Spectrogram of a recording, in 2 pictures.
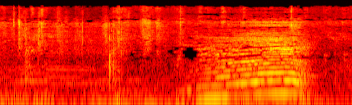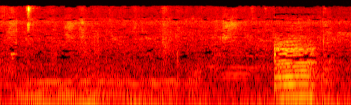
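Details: Holstein Friesian heifers kept for sale: a loud, rich harmonic moo swelling and falling over about one and a half seconds, fainter calls around it, and a second short loud moo near the end.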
